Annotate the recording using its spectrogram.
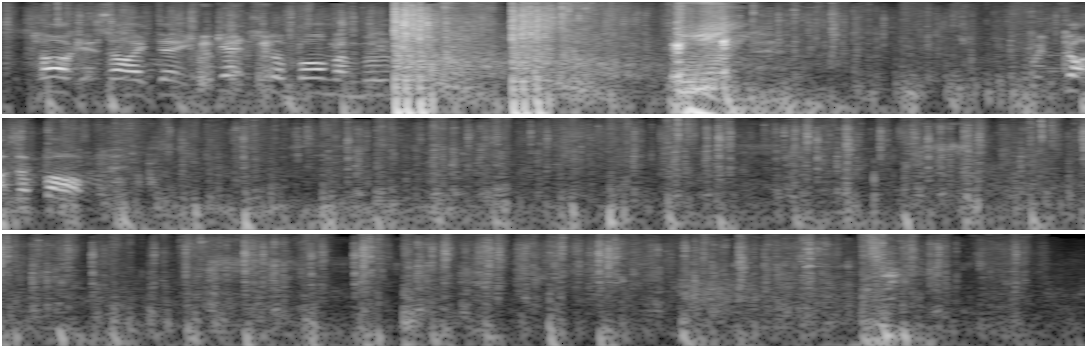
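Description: Footsteps thud on dirt as soldiers run.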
